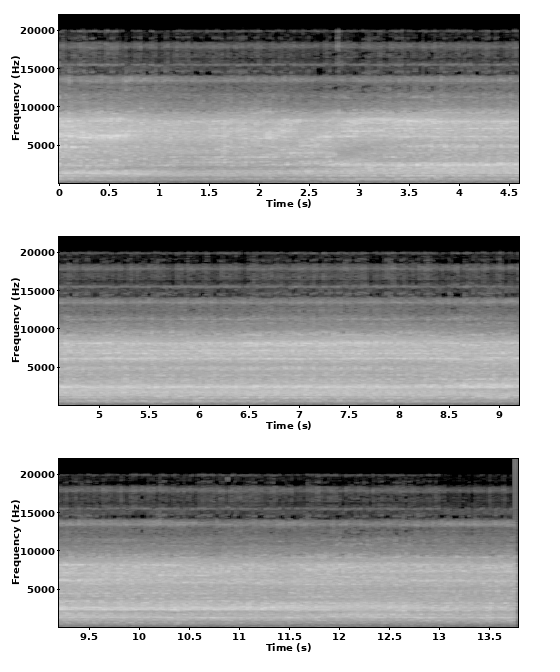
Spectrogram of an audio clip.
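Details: Engine noise when accelerating: busy hum with a fast ticking chatter near four per second on top; owner unsure whether lifters or water pump, cause not confirmed.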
